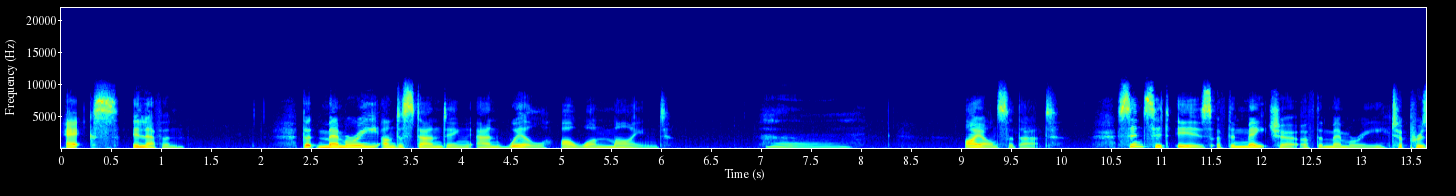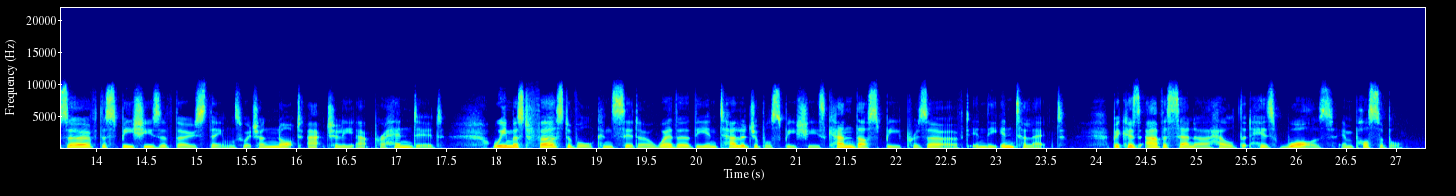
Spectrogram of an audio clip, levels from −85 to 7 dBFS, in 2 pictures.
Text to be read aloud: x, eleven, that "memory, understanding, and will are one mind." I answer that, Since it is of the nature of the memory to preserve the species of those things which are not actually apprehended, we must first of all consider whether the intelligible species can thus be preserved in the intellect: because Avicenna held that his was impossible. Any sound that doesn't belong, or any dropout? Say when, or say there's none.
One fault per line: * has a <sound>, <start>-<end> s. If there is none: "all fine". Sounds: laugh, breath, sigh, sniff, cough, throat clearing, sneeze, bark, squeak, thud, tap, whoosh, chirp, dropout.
* has a sigh, 7.0-8.1 s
